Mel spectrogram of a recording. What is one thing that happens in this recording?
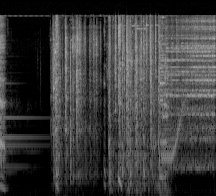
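A metal handle cranks and clanks.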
